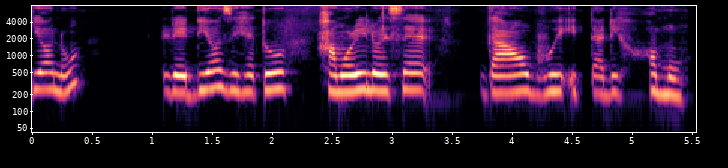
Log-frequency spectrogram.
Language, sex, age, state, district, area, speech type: Assamese, female, 30-45, Assam, Dibrugarh, rural, spontaneous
